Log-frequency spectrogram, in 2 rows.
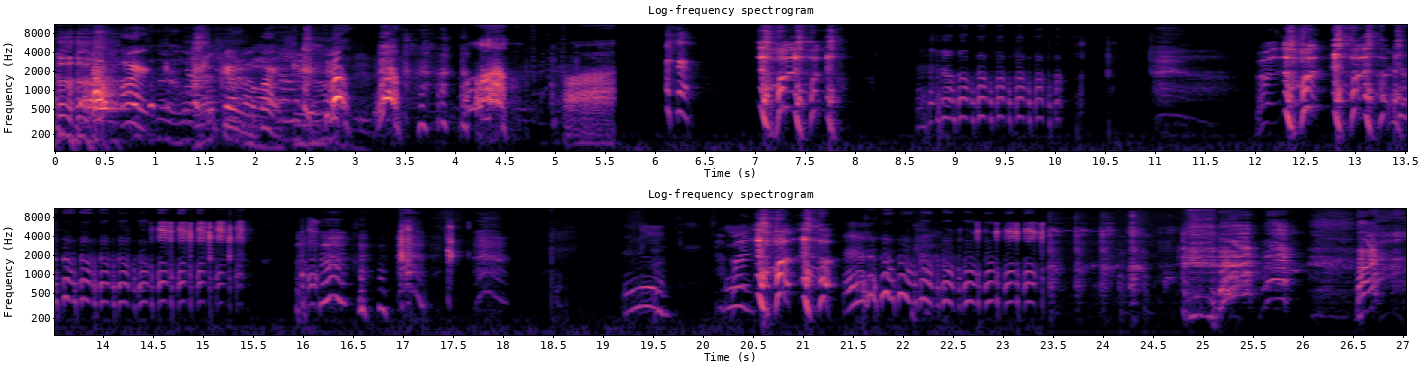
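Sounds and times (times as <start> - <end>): woman fake coughing: 7.0 - 7.9, 20.5 - 21.4
baby laughing: 8.6 - 10.4, 13.4 - 16.3, 21.4 - 24.4.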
